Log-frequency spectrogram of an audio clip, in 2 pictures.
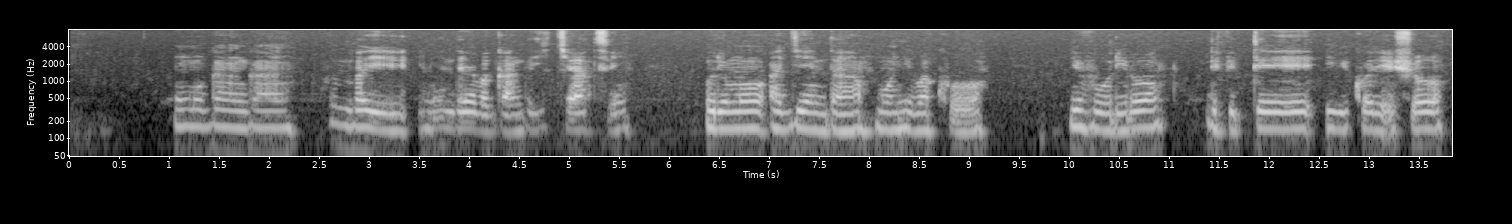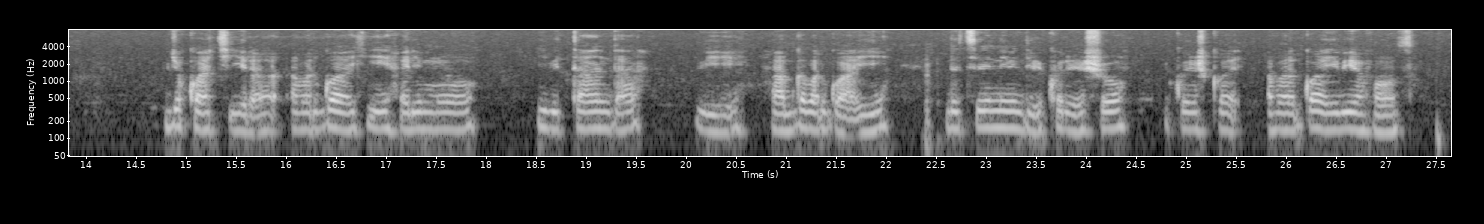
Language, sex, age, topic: Kinyarwanda, male, 18-24, health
